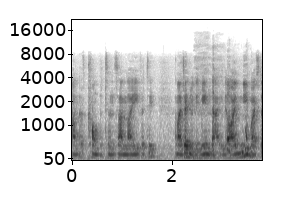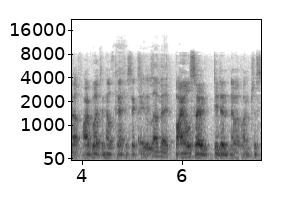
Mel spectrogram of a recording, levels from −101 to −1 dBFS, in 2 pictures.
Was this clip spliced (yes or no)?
no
